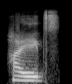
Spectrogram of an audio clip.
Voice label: "Hyades", Indian

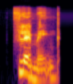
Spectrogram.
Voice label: "Fleming", Indian

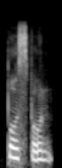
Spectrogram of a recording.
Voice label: "postpone", Indian; Dictionary

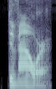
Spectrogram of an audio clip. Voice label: "devour", American

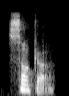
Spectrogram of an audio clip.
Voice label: "soccer", Indian

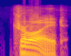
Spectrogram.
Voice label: "droit", American

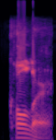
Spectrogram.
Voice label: "coaler", American

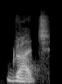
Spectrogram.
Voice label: "grudge", Indian

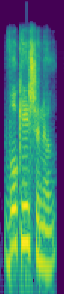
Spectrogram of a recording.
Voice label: "vocational", Indian

